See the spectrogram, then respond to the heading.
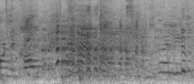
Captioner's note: γέλιο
